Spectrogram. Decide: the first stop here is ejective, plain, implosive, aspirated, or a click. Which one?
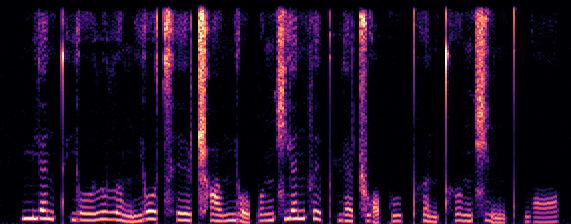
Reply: aspirated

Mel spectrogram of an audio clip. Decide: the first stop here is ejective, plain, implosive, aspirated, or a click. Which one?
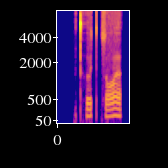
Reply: aspirated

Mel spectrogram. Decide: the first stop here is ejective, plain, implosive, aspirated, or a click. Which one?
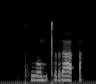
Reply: aspirated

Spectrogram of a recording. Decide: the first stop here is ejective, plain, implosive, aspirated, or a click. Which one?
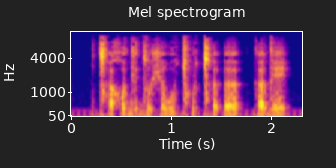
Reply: click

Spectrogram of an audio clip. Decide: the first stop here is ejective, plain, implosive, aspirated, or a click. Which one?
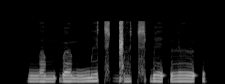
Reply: implosive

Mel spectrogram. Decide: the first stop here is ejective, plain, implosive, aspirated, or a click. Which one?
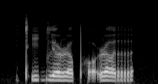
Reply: ejective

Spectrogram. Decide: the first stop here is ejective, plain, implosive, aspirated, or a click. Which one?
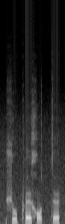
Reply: ejective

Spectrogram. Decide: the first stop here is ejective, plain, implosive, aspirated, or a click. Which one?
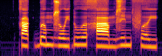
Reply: plain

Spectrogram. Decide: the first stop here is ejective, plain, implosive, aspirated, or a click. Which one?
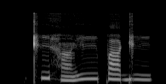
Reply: aspirated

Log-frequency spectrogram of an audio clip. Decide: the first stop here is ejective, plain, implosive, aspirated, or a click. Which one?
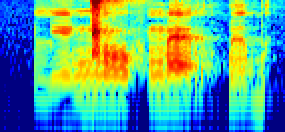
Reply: click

